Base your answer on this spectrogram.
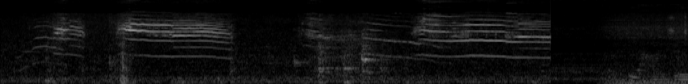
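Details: Cats and kittens meowing in a compilation, long wavering meows with stacked harmonics overlapping one another, over a noisy background that drops away near the end.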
